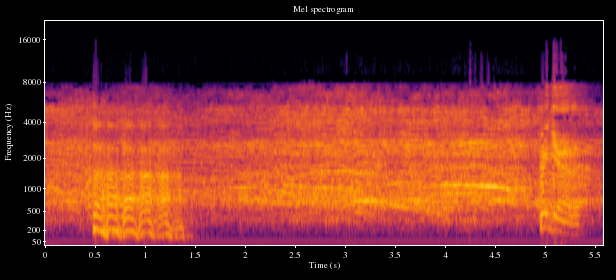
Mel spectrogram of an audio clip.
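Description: A large crowd at a Donald Trump speech yells and cheers continuously, calling for names to be named, a loud, dense roar with individual shouts and whoops standing out near the start and again near the end.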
